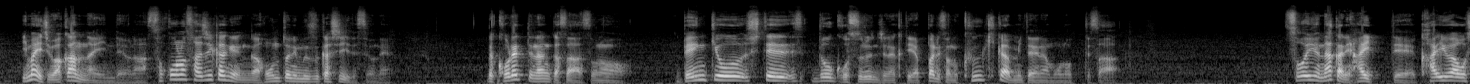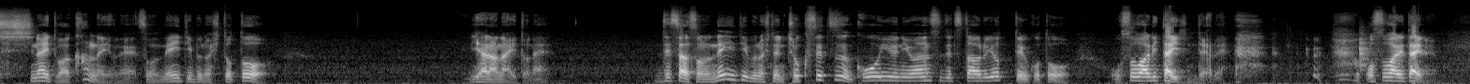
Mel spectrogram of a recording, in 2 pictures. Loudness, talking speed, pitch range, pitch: -20 LUFS, 335 characters per minute, 140-200 Hz, 175 Hz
